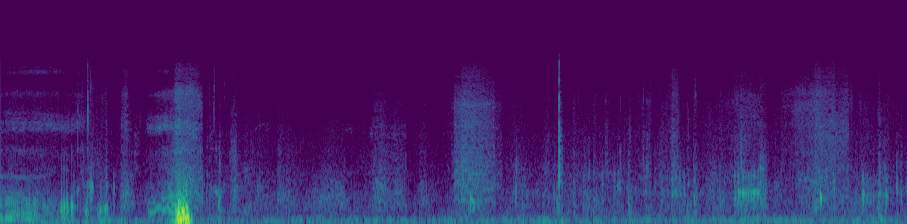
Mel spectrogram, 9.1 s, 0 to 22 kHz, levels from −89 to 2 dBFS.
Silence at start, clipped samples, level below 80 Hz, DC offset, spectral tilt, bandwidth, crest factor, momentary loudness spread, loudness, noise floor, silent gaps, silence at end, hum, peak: 0.05 s; under 0.1%; -34 dBFS; under 0.1%; -9.5 dB/octave; 6.2 kHz; 26 dB; 31 LU; -23 LUFS; -56 dBFS; none; 7.15 s; none; -4 dBFS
